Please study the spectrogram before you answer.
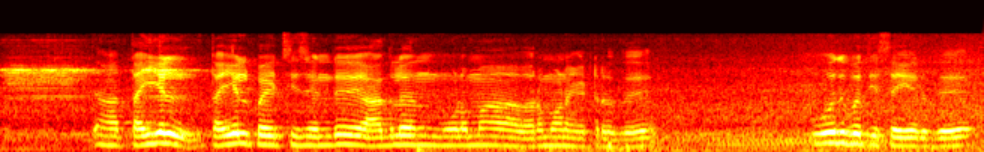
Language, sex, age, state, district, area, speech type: Tamil, male, 45-60, Tamil Nadu, Dharmapuri, rural, spontaneous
